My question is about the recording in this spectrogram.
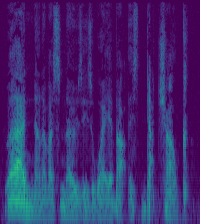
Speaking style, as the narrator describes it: Sam Bowles muttered

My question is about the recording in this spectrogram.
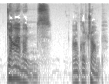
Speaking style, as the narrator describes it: Manfred whispered

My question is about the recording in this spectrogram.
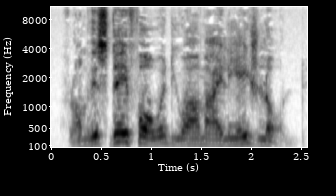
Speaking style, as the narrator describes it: he said in a strong, clear voice

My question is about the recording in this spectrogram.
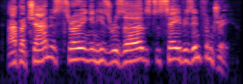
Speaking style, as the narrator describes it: Memnon shouted above the din of battle

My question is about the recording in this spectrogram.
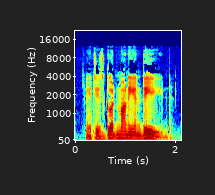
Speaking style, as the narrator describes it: he said

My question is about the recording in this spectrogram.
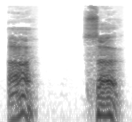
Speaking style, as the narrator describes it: growled the man in the beaver

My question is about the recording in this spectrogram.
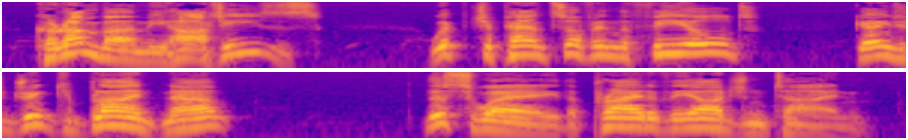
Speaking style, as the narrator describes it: the shouting

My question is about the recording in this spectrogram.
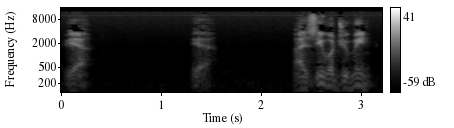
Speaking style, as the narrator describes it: grunted Chubby

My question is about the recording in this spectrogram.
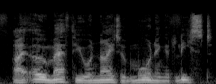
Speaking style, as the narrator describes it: Zuga whispered

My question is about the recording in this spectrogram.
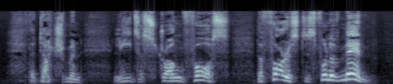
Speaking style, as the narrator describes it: Hal panted

